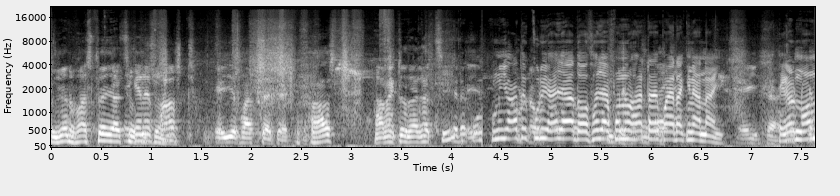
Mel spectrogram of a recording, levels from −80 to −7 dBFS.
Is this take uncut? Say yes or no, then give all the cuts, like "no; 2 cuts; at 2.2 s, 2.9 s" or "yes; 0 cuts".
no; 1 cut; at 4.2 s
